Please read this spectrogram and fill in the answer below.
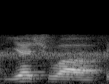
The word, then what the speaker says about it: Yeshua: Even the name of Jesus is pronounced Yeshua in Aramaic, it is pronounced in one way Isus in some languages, it's pronounced Jesus or Jesus.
